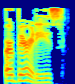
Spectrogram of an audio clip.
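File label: "barbarities", British English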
